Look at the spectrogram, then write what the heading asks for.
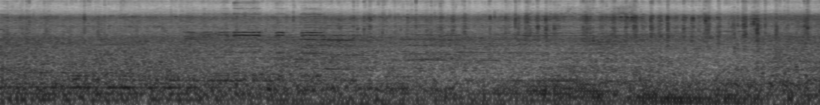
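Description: Chicken pieces sizzling in hot oil in a steel kadai, a steady hiss, turning into sharper crackling and spitting near the end.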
